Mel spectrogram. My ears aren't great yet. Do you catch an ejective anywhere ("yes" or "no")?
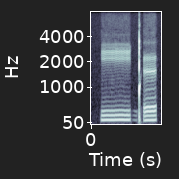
yes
